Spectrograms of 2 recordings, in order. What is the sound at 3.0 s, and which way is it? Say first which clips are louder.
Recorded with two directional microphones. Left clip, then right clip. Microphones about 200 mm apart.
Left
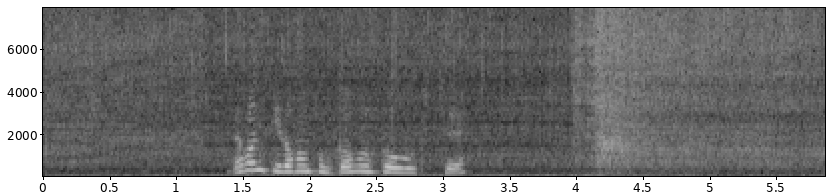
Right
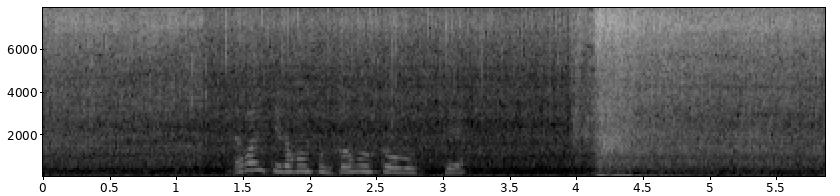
Speech: left 16 dB; 10° right (ahead or behind).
